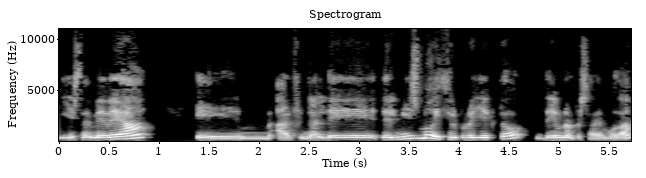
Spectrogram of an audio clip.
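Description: With lively intonation and fairly low pitch, a woman talks at a moderate pace in an ordinary speaking voice. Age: 30s. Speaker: fashion brand founder. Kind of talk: interview.

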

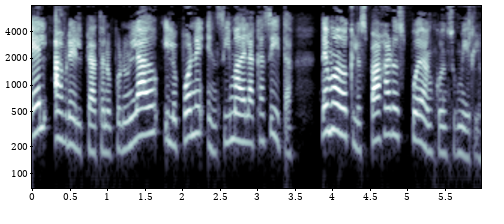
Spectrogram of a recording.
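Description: With a normal speaking voice, a woman talks at a moderate pace in a fairly high pitch, her intonation lively and the sound dry and close with no echo against a quiet background. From Colombia, Antioquia. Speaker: reporter. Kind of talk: scripted narration.

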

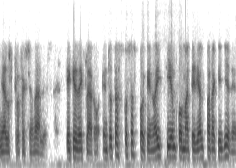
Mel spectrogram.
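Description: Here a man has an unremarkable speaking voice at a medium pitch. His pitch varies in an ordinary way. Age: 50s. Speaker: politician. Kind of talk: radio interview.

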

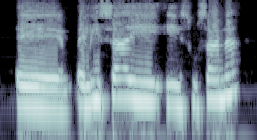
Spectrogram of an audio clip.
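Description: A man's voice, with ordinary pitch variation, comes through with music playing behind it. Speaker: activist and journalist. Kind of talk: casual interview chat. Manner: animated.

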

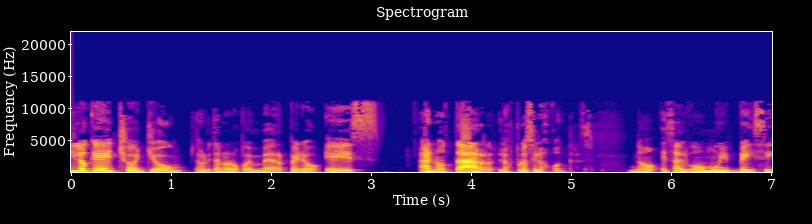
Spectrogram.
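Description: A woman's animated voice at a medium pitch and a fairly slow pace. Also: lively intonation, quiet background. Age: 20s. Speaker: podcast host. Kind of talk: casual chat.

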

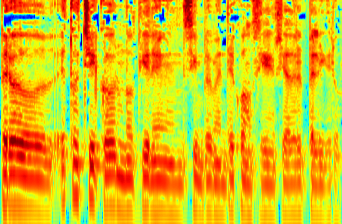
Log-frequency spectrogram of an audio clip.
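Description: A man's very deep, low voice, dark and mellow in tone, with fairly even intonation. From Andalusia, Seville. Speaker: singer-songwriter and painter. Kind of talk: casual interview chat.

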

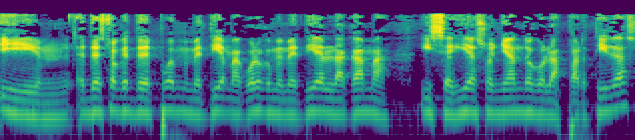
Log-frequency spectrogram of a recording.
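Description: Here a man talks at a very fast pace. His intonation stays monotone and flat. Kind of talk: casual chat.

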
